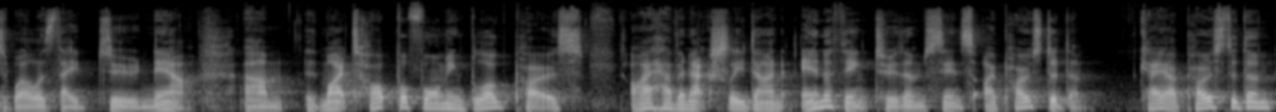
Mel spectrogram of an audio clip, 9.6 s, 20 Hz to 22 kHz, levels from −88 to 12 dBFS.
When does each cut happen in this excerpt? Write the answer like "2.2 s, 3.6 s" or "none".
none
